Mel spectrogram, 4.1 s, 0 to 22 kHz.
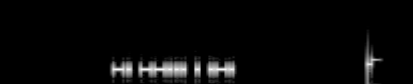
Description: Morse code, heard as a keyed tone, about 36 wpm, 700 Hz. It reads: N7ER
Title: USA Call Signs - 4 Characters - 4x Character Spacing - 35wpm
